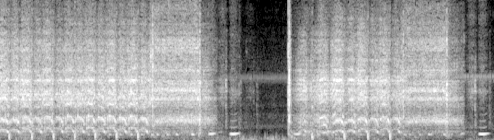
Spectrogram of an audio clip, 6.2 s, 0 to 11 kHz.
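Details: John Deere Z245 zero-turn mower, just refuelled after tank was empty, oil checked free of gas: two bursts of steady starter cranking, three or four turns a second, no catch or firing; cranks but won't start.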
